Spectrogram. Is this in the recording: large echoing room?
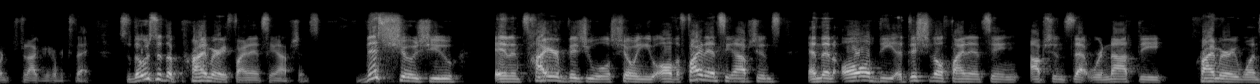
no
